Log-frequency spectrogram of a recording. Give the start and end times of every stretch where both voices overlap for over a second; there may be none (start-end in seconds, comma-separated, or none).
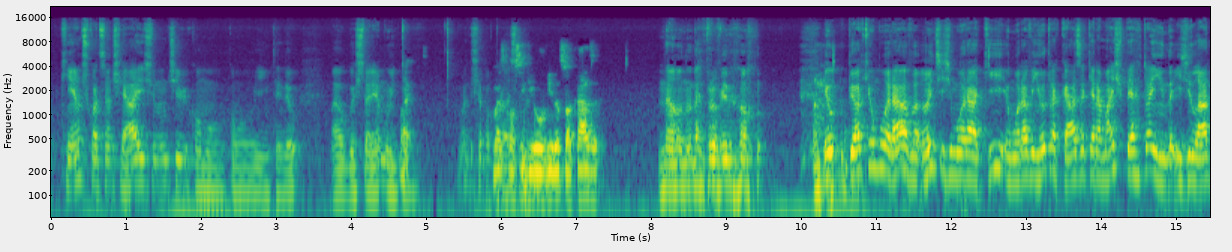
none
